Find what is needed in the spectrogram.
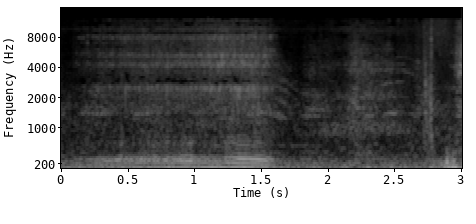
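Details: Man knocked out outdoors on grass, lying unconscious: one loud, rough, low rattling snore on an in-breath, then quieter breathing; snoring.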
